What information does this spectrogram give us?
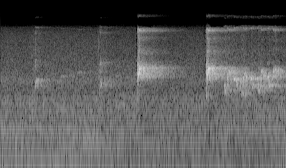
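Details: Sooty-headed bulbul singing actively: two faint short notes, then two loud bright bursts of bubbly, slightly descending warbled notes about a second apart, with a quiet low hum in the background.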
